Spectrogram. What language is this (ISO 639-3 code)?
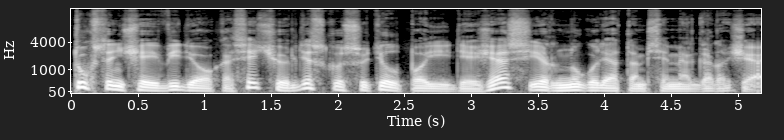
lit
